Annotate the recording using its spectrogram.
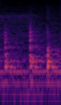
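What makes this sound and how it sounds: Four hollow knocks on a whole watermelon, each a short, dull, low thump that dies away almost at once. The melon sounds hollow, is heavy, and has not been cut open.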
